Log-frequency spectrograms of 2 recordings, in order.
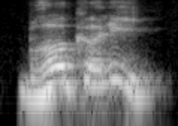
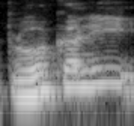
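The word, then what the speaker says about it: brocoli: So it is not broccoli, it's broccoli. And I think in English is the same. So in English, I would say broccoli. And in French, broccoli. The R is really important.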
